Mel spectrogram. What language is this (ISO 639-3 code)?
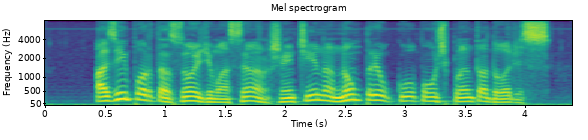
por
